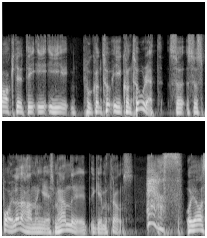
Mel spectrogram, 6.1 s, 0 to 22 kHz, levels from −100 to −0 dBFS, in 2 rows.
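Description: Nothing goes wrong anywhere in this bit of speech, which comes through the wideband Bluetooth headset link (mSBC) just as that link normally sounds.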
